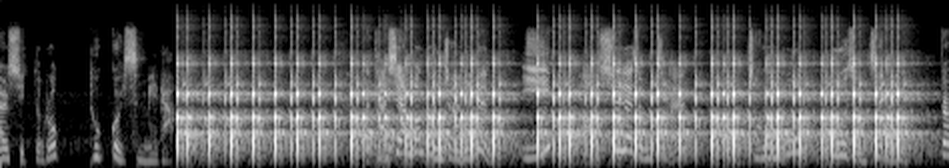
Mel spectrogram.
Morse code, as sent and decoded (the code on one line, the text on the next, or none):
.--. . --- .--. .-.. . / -.-. . -. - ..- .-. .. . ...
PEOPLE CENTURIES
